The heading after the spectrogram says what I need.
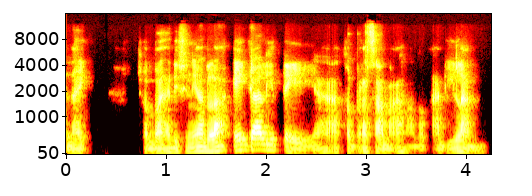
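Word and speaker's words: égalité: Contohnya di sini adalah egalite ya atau persamaan atau keadilan tuh. Makanya ya itu cara bacanya adalah egalite ya di sini egalite ya ini kalau misalnya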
